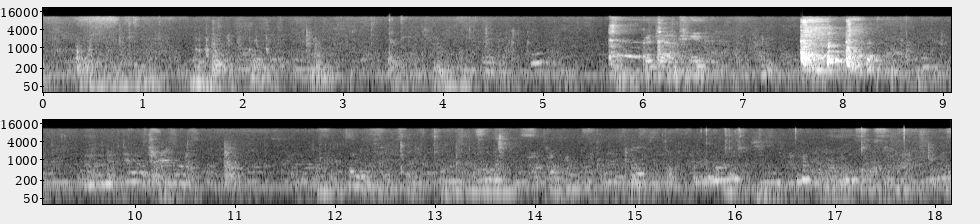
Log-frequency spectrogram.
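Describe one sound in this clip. A man speaks calmly at a distance in a large room.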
